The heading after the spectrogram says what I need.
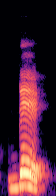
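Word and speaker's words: debt: हम बी को नहीं पढ़ेंगे, वहां पे बी साइलेंट रहेगा। ठीक है, एग्जाम्पल देखते हैं। पहला एग्जाम्पल है डेट।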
